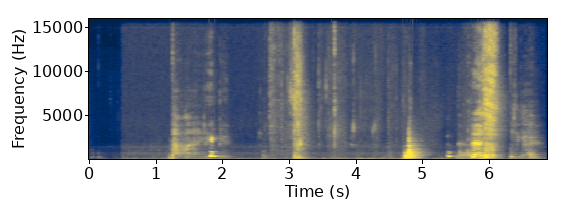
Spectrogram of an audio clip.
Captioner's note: crying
